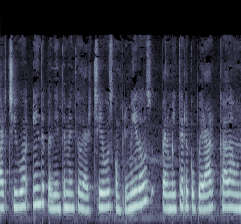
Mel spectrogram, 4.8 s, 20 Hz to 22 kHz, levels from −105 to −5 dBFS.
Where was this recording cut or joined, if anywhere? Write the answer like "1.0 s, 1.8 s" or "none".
1.5 s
